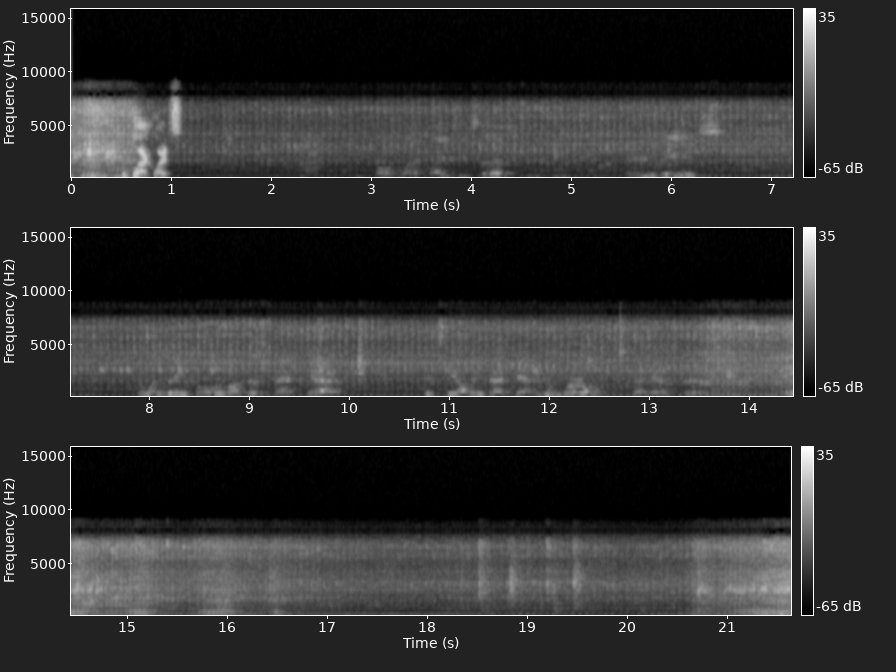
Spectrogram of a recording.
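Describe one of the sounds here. A single-cylinder four-stroke three-wheeler engine idles.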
